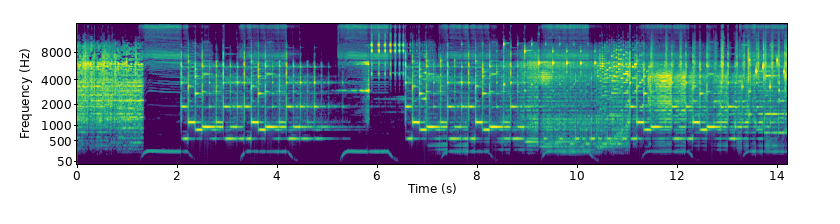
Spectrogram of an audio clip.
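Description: Smartphone ringtone: an electronic tune with a repeating bell-like melody over bass notes that slide down at their ends. It takes over from background music about a second in, thins out briefly near the middle, then comes back fuller.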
